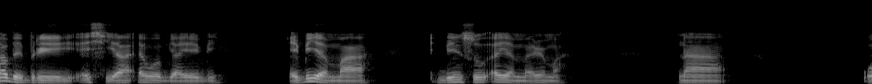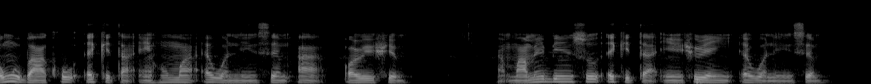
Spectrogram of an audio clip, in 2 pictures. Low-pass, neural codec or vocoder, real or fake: 7.2 kHz; none; real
